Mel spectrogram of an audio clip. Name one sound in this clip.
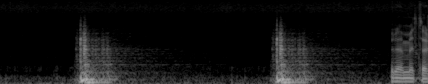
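A heavy thump lands on railway track.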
